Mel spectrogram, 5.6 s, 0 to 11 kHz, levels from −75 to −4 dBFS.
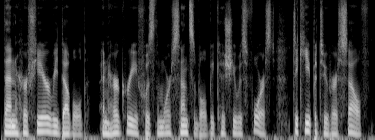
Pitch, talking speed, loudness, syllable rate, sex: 105 Hz, 215 wpm, -22 LUFS, 5.5 syllables/s, male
